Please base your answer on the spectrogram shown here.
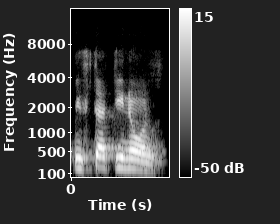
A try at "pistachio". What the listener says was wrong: Pistachio. नौ नहीं है इसमें. Pistachio. spelling में n नहीं है.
